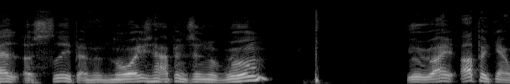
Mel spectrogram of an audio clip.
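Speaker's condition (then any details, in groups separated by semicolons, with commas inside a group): Tongue cancer; recovering, tongue exercises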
